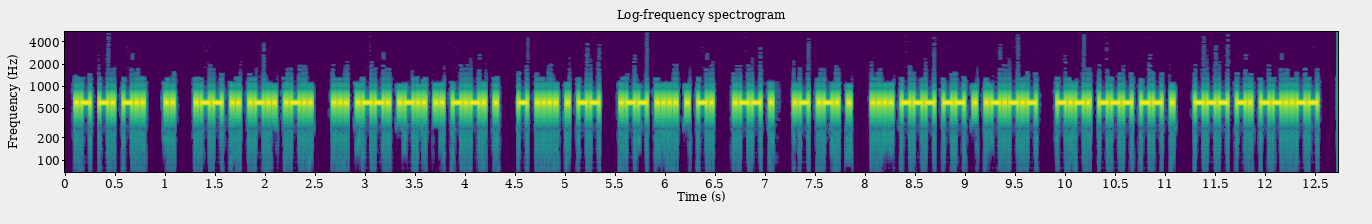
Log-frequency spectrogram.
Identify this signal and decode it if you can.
Morse code, heard as a keyed tone, about 40 wpm, 600 Hz. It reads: AND I WILL SPLICE THEM WHEN WE ARE HOME. COME ON,
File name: the old man and the sea 2 40wpm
